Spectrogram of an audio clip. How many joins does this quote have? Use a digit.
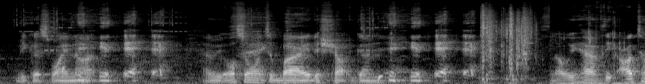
1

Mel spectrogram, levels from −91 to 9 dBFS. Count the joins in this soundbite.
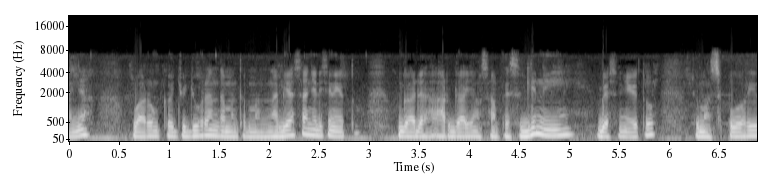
0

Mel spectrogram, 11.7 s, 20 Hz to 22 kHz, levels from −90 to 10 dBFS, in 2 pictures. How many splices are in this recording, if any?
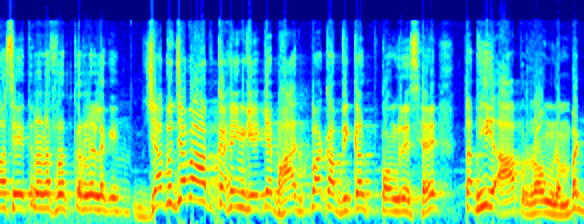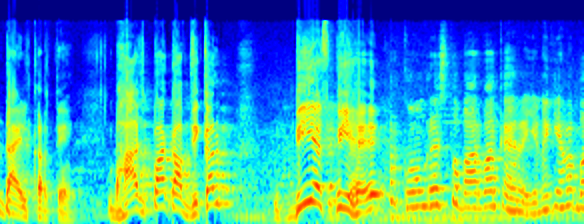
2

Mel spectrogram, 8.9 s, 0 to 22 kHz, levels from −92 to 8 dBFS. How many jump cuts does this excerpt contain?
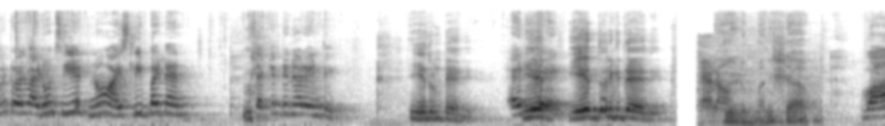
1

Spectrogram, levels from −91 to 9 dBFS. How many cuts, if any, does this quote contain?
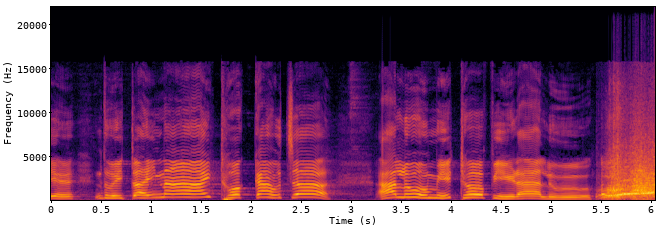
0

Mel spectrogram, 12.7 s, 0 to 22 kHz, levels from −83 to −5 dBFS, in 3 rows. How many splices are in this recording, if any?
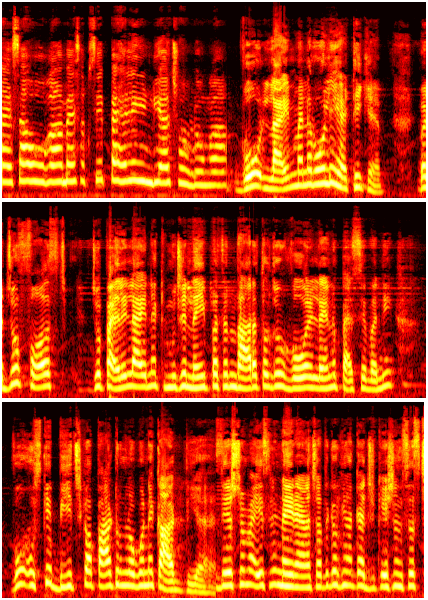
2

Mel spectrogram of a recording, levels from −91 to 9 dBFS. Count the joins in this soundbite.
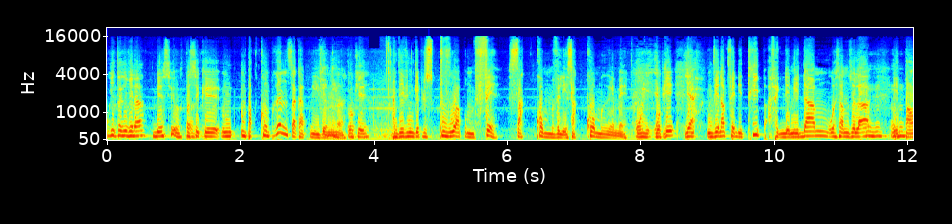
1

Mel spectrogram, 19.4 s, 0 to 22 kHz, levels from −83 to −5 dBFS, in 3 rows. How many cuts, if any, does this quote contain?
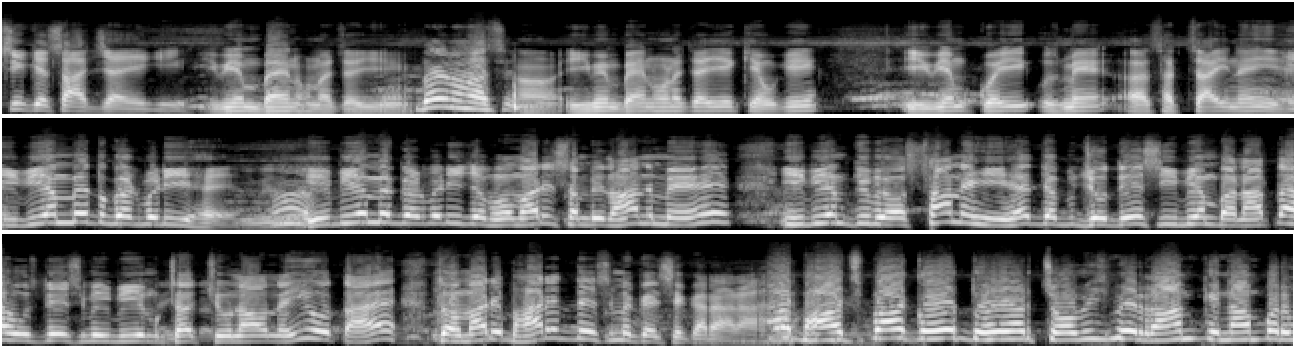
3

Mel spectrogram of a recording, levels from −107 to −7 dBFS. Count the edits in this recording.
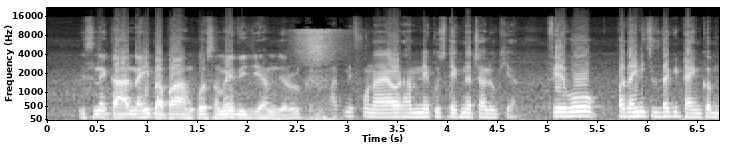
1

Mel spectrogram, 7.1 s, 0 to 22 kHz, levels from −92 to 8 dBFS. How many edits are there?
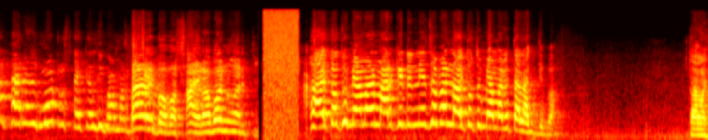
1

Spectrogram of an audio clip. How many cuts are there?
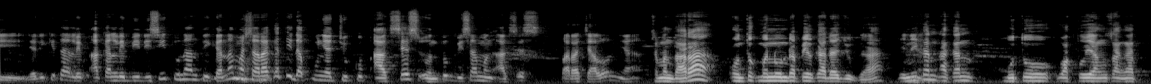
0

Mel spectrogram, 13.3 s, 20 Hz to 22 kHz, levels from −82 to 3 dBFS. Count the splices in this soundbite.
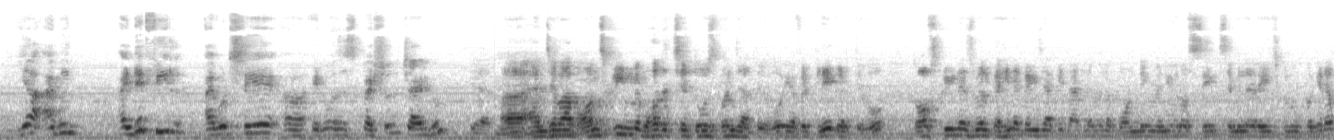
1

